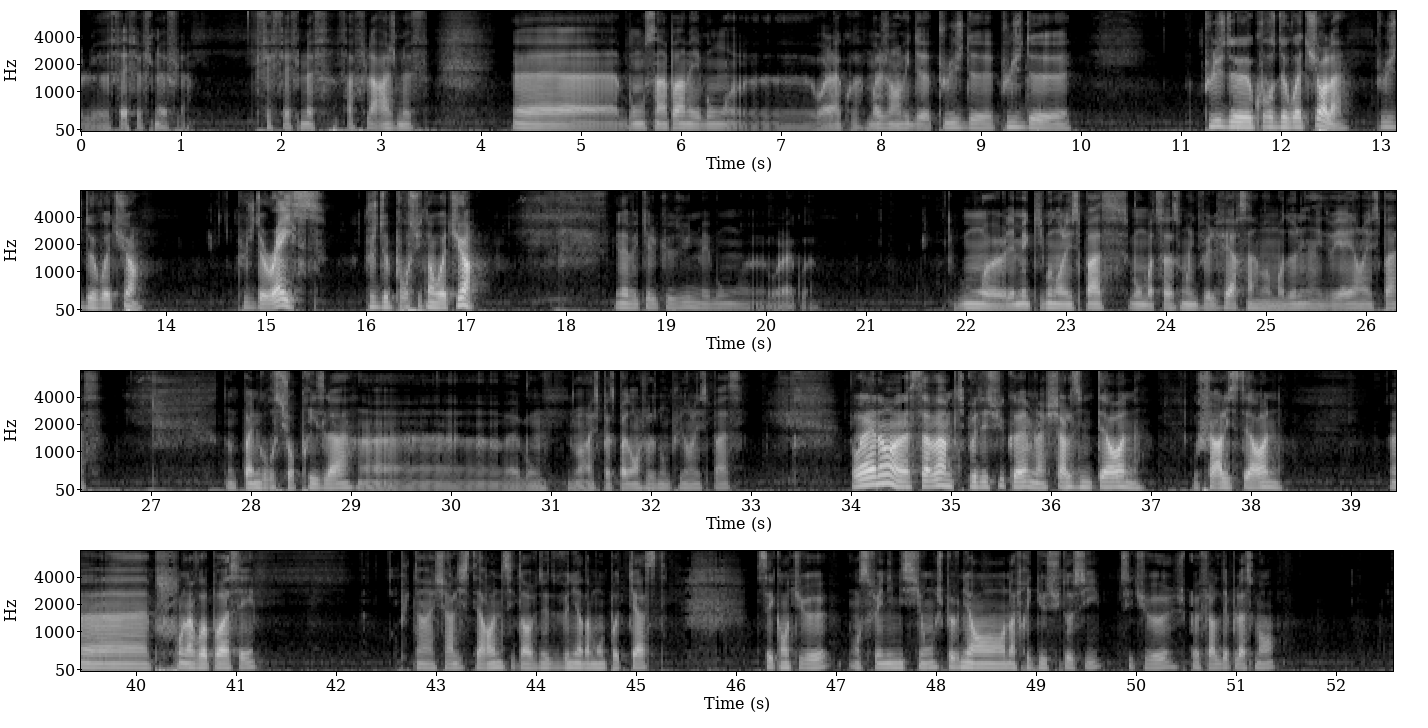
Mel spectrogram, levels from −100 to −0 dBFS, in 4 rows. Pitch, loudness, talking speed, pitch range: 105 Hz, -31 LUFS, 175 wpm, 95-115 Hz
